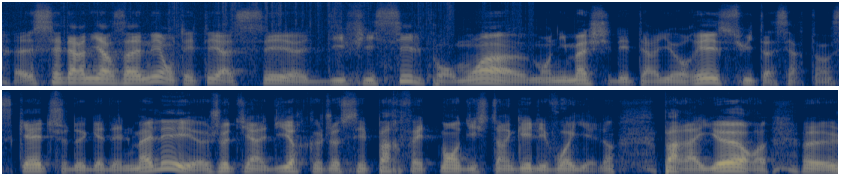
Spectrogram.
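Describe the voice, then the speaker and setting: A man's voice: medium pitch, fairly bright tone, no room sound, voice pushed down, natural voice. A man voicing the North African French accent as a hurt, defensive character, speaking with that accent.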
